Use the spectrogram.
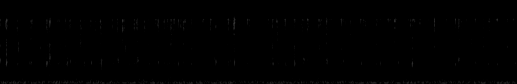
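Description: A small, palm-sized silver metal Death Star ball, possibly a grinder, is held up and tapped quickly with fingertips and nails. The result is a steady stream of rapid, light, clicky taps with a bright, high metallic tick, each cut off almost instantly over a faint low hum.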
